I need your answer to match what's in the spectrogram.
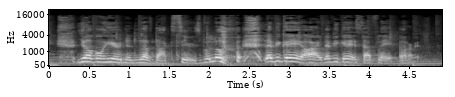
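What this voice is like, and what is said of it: Usual voice. Nothing is said of it.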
